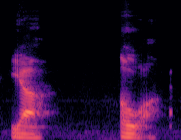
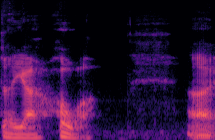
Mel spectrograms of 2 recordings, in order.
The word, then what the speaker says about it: Yahuah: So it's yah oh ah not yah ho ah.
